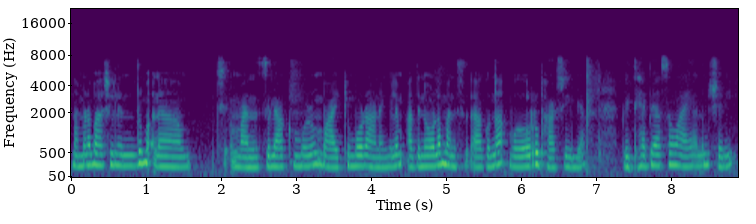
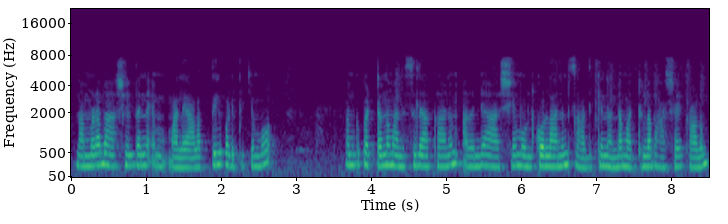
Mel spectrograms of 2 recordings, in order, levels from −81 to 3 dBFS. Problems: low volume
